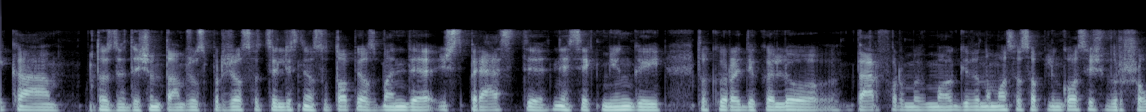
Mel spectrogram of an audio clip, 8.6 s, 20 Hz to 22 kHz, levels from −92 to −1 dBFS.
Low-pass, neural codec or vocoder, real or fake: 7.2 kHz; none; real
